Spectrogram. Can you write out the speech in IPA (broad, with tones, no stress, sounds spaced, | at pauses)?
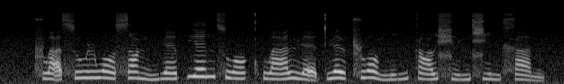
ʈ͡ʂ w ä̰˨˩ s u˥ ɻ w ɔ˥˧ s ɑ˥˩ ŋ m ɥ ɛ˧˥ p j ɛ˥ n s w ɔ˧˥ kʰ w ä˧˥ l ɥ ɛ̰˨˩ t̪ ɥ ɛ˥˧ ʈ͡ʂ w ɔ˥˩ n̪ i˧˥ ŋ k ɑ˧˥ ʊ̯ ɕ y˧˥ n ɕ i˥˧ n x a˥˩ n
